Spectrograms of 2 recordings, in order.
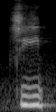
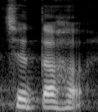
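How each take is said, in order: First: The vowel is drawn out long. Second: The vowel is kept short. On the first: The speaker calls it wrong. "चीत नहीं करना है" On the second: The speaker calls it right.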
